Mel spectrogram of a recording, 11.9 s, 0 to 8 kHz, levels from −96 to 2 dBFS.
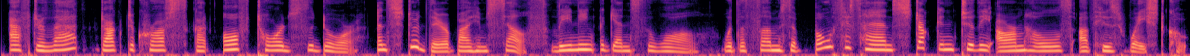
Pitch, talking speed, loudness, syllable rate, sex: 205 Hz, 160 wpm, -19 LUFS, 3.9 syllables/s, female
